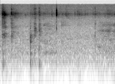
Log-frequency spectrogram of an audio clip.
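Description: Kitchen knife dicing cherry tomatoes on a wooden cutting board: a handful of soft, irregular taps of the blade through the tomato onto the board, one a little sharper about a second in.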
